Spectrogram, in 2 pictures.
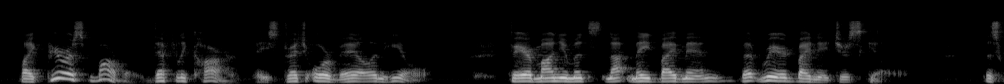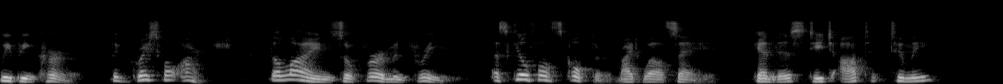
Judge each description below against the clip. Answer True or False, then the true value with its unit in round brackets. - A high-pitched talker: False (150 Hz)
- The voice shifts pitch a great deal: False (4.1 semitones)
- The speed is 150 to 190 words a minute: False (135 wpm)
